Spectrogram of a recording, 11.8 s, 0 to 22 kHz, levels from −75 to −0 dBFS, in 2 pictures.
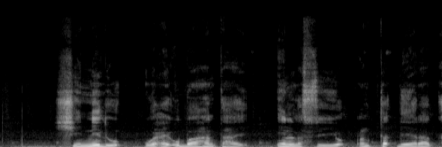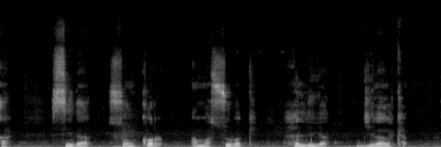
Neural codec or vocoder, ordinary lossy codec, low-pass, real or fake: none; none; 19.8 kHz; real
